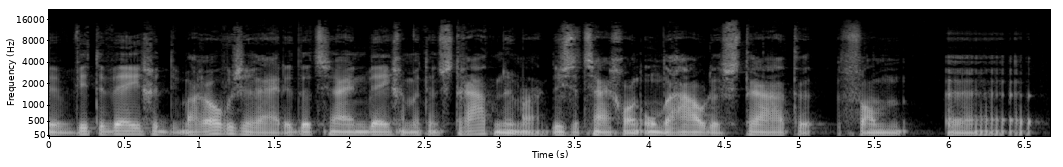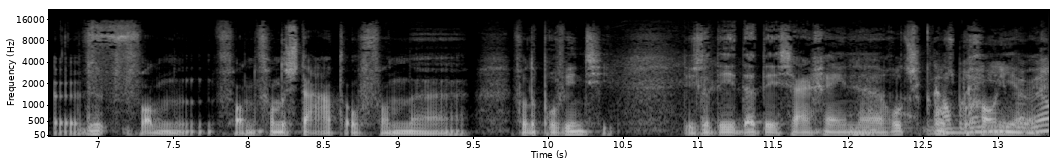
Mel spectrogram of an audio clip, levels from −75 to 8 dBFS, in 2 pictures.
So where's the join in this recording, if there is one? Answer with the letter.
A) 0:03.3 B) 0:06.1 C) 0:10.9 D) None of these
A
